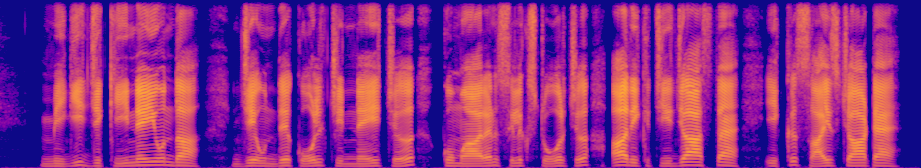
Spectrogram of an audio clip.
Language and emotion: Dogri, surprised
